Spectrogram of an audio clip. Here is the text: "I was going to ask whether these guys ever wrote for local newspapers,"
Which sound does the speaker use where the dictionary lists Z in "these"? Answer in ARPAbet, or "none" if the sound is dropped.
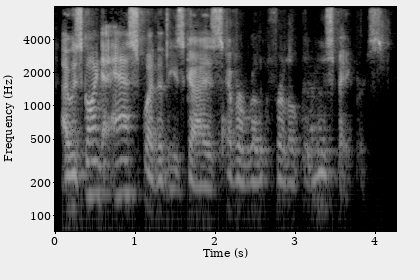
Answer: Z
